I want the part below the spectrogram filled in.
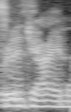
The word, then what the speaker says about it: Regina: Is that how you say it? – Yep, rhymes with perfect. rhymes Regina.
